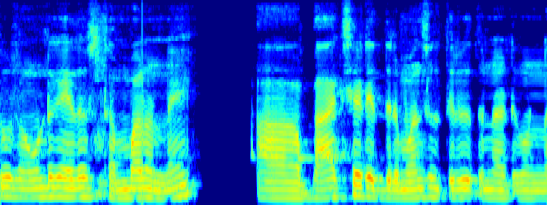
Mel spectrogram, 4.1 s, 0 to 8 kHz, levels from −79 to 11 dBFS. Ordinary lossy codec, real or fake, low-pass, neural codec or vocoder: none; real; none; none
